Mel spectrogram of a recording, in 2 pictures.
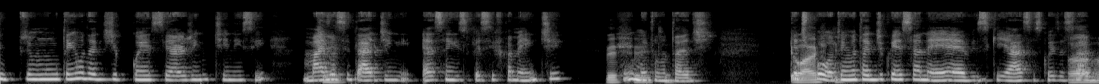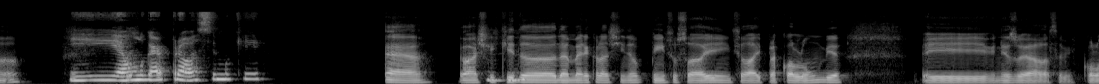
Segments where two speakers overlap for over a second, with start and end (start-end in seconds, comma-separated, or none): none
